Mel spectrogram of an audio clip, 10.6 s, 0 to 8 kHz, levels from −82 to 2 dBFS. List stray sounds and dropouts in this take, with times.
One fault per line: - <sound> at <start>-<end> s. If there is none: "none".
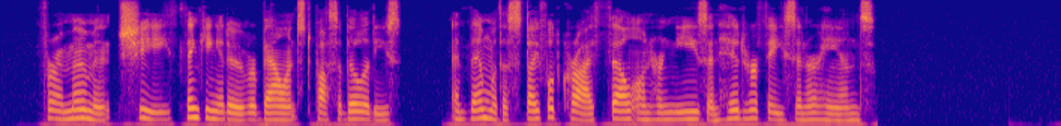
none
